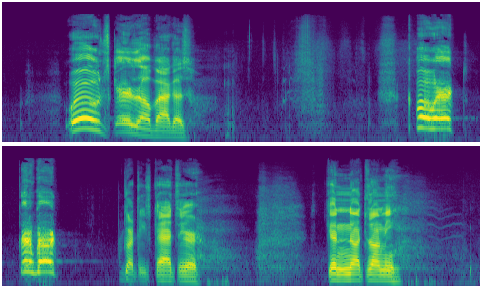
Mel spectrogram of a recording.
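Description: A donkey brays loudly in repeated bursts.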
